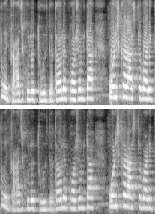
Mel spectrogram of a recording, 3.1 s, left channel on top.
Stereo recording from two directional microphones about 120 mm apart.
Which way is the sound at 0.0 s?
40° left (ahead or behind).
